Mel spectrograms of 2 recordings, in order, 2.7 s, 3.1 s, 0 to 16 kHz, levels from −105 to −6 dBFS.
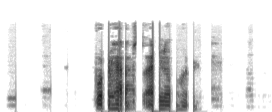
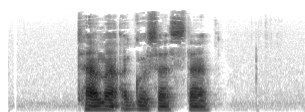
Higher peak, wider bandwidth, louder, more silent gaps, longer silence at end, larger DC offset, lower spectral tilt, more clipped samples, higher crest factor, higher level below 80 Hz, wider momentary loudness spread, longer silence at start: second, -6 dBFS vs 0 dBFS; second, 7.8 kHz vs 11 kHz; second, -27 LUFS vs -22 LUFS; neither; second, 0.85 s vs 1 s; neither; about the same, -5 dB/octave vs -4.5 dB/octave; neither; about the same, 24 dB vs 24 dB; about the same, -60 dBFS vs -60 dBFS; first, 15 LU vs 7 LU; first, 0.95 s vs 0.8 s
